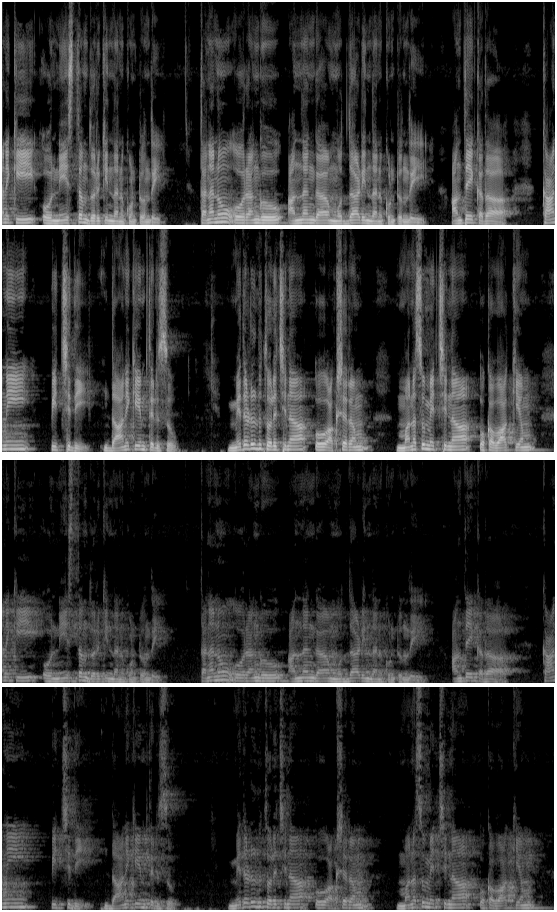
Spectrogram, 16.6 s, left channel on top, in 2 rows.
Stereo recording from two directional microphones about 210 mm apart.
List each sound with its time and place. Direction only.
0.0 s speech: 50° left (ahead or behind)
